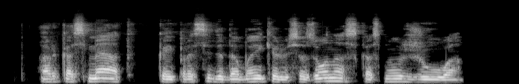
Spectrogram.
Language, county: Lithuanian, Tauragė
